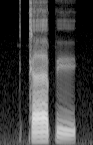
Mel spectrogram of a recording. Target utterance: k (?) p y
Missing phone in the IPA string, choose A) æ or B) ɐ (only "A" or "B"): A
